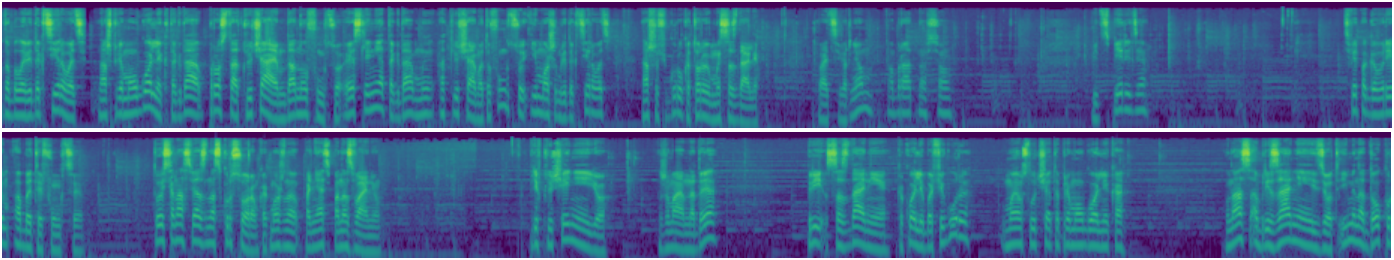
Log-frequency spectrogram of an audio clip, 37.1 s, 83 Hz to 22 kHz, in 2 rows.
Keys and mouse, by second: 0.1-0.7 middle drag, 1.6-2.0 middle drag, 6.8 middle drag, 7.7 click, 8.3 right click, 8.7 click, 9.3 g, 9.4 g, 9.4 z, 9.9 right click, 10.6 z, 11.1 ctrl+z, 11.6 ctrl+z, 11.8 ctrl+z, 12.5 ctrl+z, 12.6 ctrl+z, 12.9 ctrl+z, 14.4 KP_1, 15.9 ctrl+shift+x, 34.0-35.2 middle drag, 36.0 middle click.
